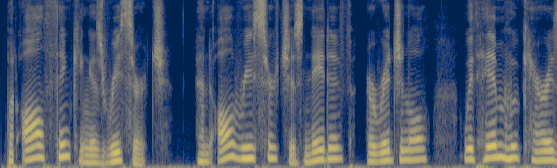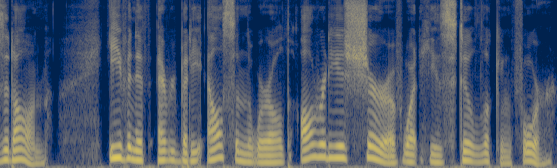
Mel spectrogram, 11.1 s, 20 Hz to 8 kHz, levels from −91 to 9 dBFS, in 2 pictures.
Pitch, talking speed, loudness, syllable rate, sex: 165 Hz, 185 wpm, -16 LUFS, 5.5 syllables/s, male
